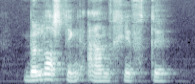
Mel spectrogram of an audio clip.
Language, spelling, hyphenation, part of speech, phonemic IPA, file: Dutch, belastingaangifte, be‧las‧ting‧aan‧gif‧te, noun, /bəˈlɑs.tɪŋˌaːn.ɣɪf.tə/, Nl-belastingaangifte.ogg
- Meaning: tax return, tax declaration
